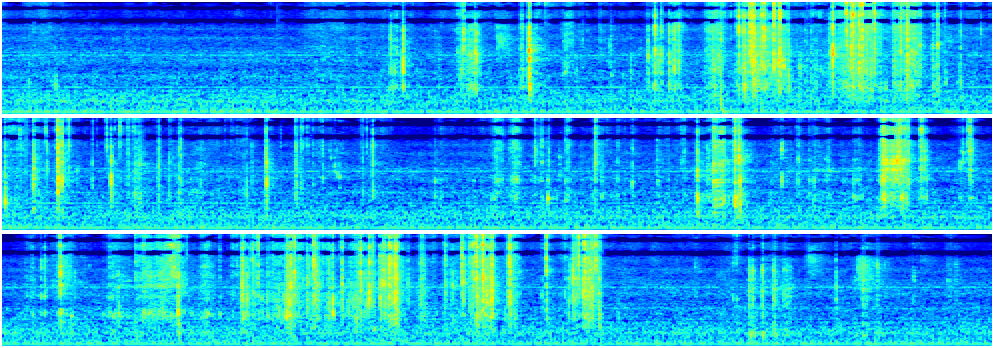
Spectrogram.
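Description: Cardboard cereal box being handled and opened, its plastic inner bag crinkling, in scattered bursts of papery rustles and crackles over a faint low hum.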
